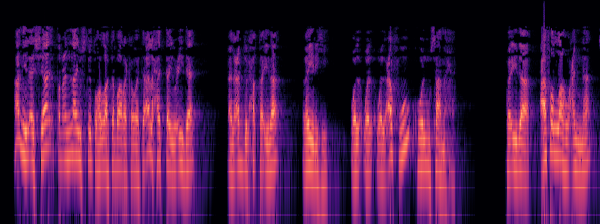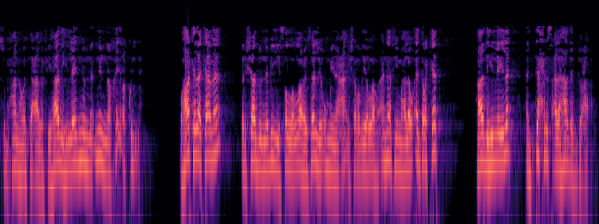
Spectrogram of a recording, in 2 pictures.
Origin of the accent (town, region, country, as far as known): Kuwait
